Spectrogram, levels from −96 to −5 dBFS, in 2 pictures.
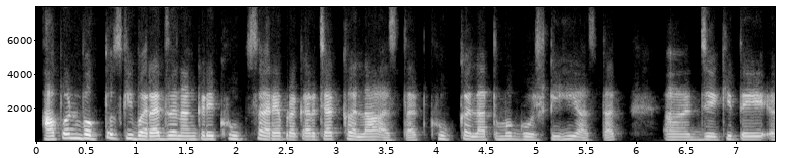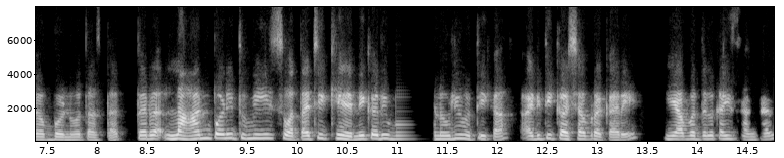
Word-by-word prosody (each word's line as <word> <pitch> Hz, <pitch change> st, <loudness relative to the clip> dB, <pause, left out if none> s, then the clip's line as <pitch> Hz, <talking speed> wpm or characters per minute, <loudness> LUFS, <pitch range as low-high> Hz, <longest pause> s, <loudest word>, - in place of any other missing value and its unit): आपण 255 Hz, +6 st, +4 dB
बघतोच 230 Hz, 0 st, +4 dB
की 240 Hz, -, +1 dB
बऱ्याच 195 Hz, -1 st, +7 dB
जणांकडे 205 Hz, -1 st, +3 dB
खूप 200 Hz, -3 st, -4 dB
साऱ्या 190 Hz, 0 st, +4 dB
प्रकारच्या 185 Hz, +1 st, +1 dB
कला 175 Hz, -4 st, +2 dB
असतात. 145 Hz, +1 st, -4 dB
खूप 205 Hz, -3 st, -6 dB
कलात्मक 185 Hz, 0 st, -1 dB
गोष्टीही 180 Hz, +3 st, -4 dB
असतात 140 Hz, -4 st, -5 dB, 0.5 s
अ, 170 Hz, -, -2 dB, 0.3 s
जे 180 Hz, 0 st, +1 dB
की 200 Hz, -, -3 dB
ते -, -, +2 dB, 0.3 s
अ 175 Hz, -, 0 dB
बनवत 165 Hz, -1 st, -4 dB
असतात. 155 Hz, +1 st, -6 dB, 0.2 s
तर 215 Hz, 0 st, +1 dB
अ, -, -, +2 dB
लहानपणी 225 Hz, +4 st, +2 dB
तुम्ही 245 Hz, 0 st, -3 dB
स्वतःची 205 Hz, -1 st, 0 dB
खेळणी 210 Hz, -4 st, +3 dB
कधी 235 Hz, 0 st, +1 dB
बनवली 205 Hz, +1 st, -6 dB
होती 210 Hz, -3 st, -4 dB
का? 200 Hz, -, -3 dB, 0.2 s
आणि 200 Hz, +2 st, 0 dB
ती 240 Hz, -, +2 dB
कशाप्रकारे 195 Hz, -6 st, 0 dB, 0.4 s
याबद्दल 205 Hz, +1 st, +1 dB
काही 215 Hz, 0 st, 0 dB
सांगाल? 185 Hz, -2 st, -7 dB
200 Hz, 150 wpm, -22 LUFS, 185-215 Hz, 0.5 s, बऱ्याच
